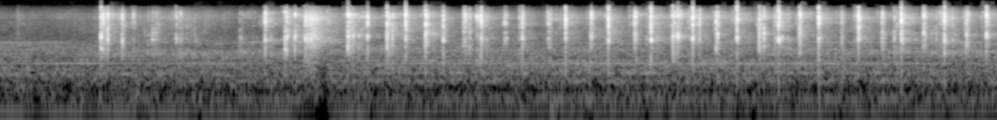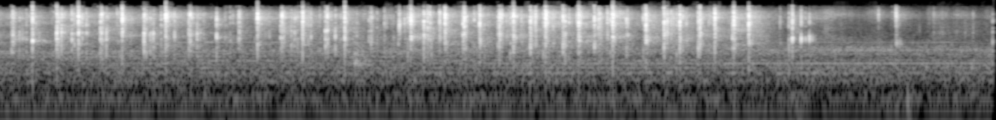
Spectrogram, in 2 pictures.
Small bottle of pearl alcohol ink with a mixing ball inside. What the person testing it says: you have to shake it up until you hear the ball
